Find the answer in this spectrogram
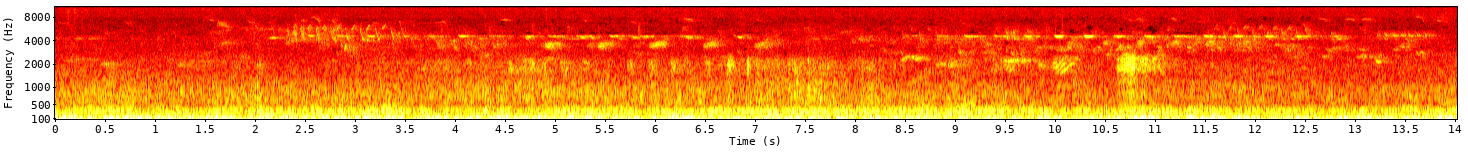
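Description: Faint bird chirps and calls: series of short high notes, repeated through most of the clip, over a low background rumble and a faint steady low hum.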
